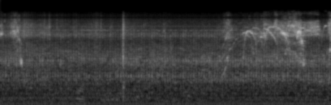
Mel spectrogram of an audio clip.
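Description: Steady low hum of an idling engine, with a run of short high-pitched chirping calls from about three seconds in.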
